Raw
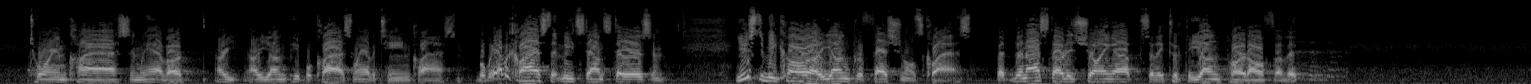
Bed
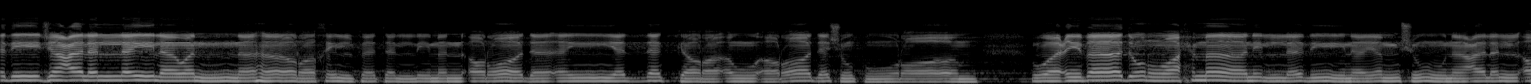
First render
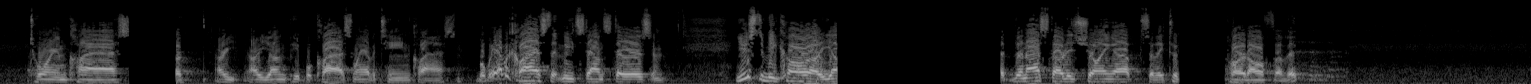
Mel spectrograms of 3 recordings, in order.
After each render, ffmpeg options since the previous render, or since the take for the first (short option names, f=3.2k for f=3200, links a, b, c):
-filter_complex "[0:a]asplit=7[a][b][c][d][e][f][g];[a]atrim=end=1.29,asetpts=PTS-STARTPTS,afade=t=out:st=1.286:d=0.004:c=hsin[h];[b]atrim=start=1.29:end=1.76,asetpts=PTS-STARTPTS,volume=0[i];[c]atrim=start=1.76:end=8.37,asetpts=PTS-STARTPTS,afade=t=in:d=0.004:c=hsin,afade=t=out:st=6.606:d=0.004:c=hsin[j];[d]atrim=start=8.37:end=10.01,asetpts=PTS-STARTPTS,volume=0[k];[e]atrim=start=10.01:end=11.79,asetpts=PTS-STARTPTS,afade=t=in:d=0.004:c=hsin,afade=t=out:st=1.776:d=0.004:c=hsin[l];[f]atrim=start=11.79:end=12.25,asetpts=PTS-STARTPTS,volume=0[m];[g]atrim=start=12.25,asetpts=PTS-STARTPTS,afade=t=in:d=0.004:c=hsin[n];[h][i][j][k][l][m][n]concat=n=7:v=0:a=1"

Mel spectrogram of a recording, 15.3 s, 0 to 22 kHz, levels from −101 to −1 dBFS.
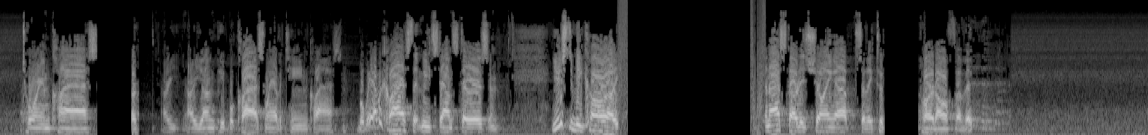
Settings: -filter_complex "[0:a]asplit=3[a][b][c];[a]afade=t=out:st=3.77:d=0.02[d];[b]lowpass=f=2.6k:p=1,afade=t=in:st=3.77:d=0.02,afade=t=out:st=5.43:d=0.02[e];[c]afade=t=in:st=5.43:d=0.02[f];[d][e][f]amix=inputs=3:normalize=0,asplit=3[g][h][i];[g]afade=t=out:st=8.23:d=0.02[j];[h]aeval=exprs='(mod(79.4*val(0)+1,2)-1)/79.4':c=same,afade=t=in:st=8.23:d=0.02,afade=t=out:st=10.2:d=0.02[k];[i]afade=t=in:st=10.2:d=0.02[l];[j][k][l]amix=inputs=3:normalize=0,asplit=2[m][n];[m]atrim=end=1.85,asetpts=PTS-STARTPTS,afade=t=out:st=1.846:d=0.004:c=hsin[o];[n]atrim=start=1.85,asetpts=PTS-STARTPTS,afade=t=in:d=0.99[p];[o][p]concat=n=2:v=0:a=1"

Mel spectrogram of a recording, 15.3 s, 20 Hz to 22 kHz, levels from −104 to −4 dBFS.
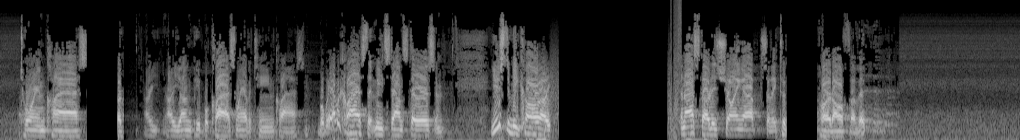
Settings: -filter_complex "[0:a]asettb=1/sr,asplit=3[a][b][c];[a]atrim=end=8.064[d];[b]atrim=start=8.06:end=10.05,asetpts=PTS-STARTPTS,afade=t=in:d=0.004:c=qsin,afade=t=out:st=1.986:d=0.004:c=qsin,lowpass=2.4k[e];[c]atrim=start=10.046[f];[d][e]acrossfade=d=0.004:c1=hsin:c2=qsin[g];[g][f]acrossfade=d=0.004:c1=qsin:c2=hsin,asettb=1/sr,asplit=3[h][i][j];[h]atrim=end=10.754[k];[i]atrim=start=10.75:end=11.63,asetpts=PTS-STARTPTS,afade=t=in:d=0.004:c=qsin,afade=t=out:st=0.876:d=0.004:c=qsin,highpass=f=170:w=0.5412,highpass=f=170:w=1.3066,equalizer=f=450:t=q:w=4:g=-7,equalizer=f=2.2k:t=q:w=4:g=5,equalizer=f=6.9k:t=q:w=4:g=4,lowpass=f=7.5k:w=0.5412,lowpass=f=7.5k:w=1.3066[l];[j]atrim=start=11.626[m];[k][l]acrossfade=d=0.004:c1=hsin:c2=qsin[n];[n][m]acrossfade=d=0.004:c1=qsin:c2=hsin"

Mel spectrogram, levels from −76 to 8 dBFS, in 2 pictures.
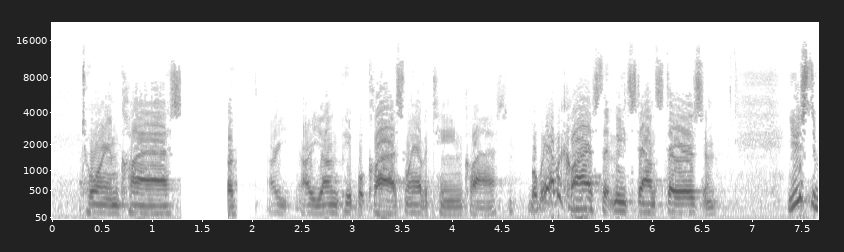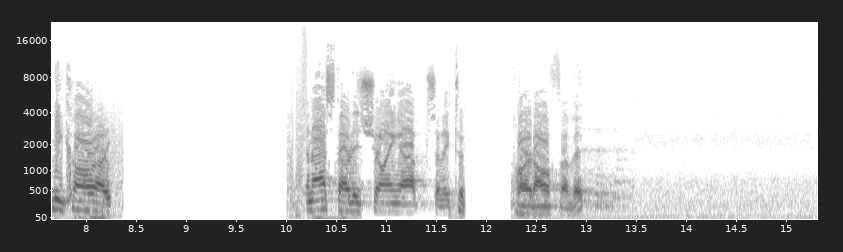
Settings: -filter_complex "[0:a]asettb=1/sr,asplit=3[a][b][c];[a]atrim=end=3.964[d];[b]atrim=start=3.96:end=5.82,asetpts=PTS-STARTPTS,afade=t=in:d=0.004:c=qsin,afade=t=out:st=1.856:d=0.004:c=qsin,equalizer=f=12k:t=o:w=1.2:g=-5.5[e];[c]atrim=start=5.816[f];[d][e]acrossfade=d=0.004:c1=hsin:c2=qsin[g];[g][f]acrossfade=d=0.004:c1=qsin:c2=hsin"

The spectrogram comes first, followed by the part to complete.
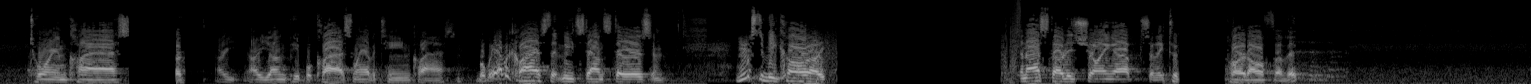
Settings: -filter_complex "[0:a]asplit=3[a][b][c];[a]afade=t=out:st=7.06:d=0.02[d];[b]highpass=f=120:w=0.5412,highpass=f=120:w=1.3066,equalizer=f=330:t=q:w=4:g=-10,equalizer=f=840:t=q:w=4:g=4,equalizer=f=1.5k:t=q:w=4:g=6,lowpass=f=2.5k:w=0.5412,lowpass=f=2.5k:w=1.3066,afade=t=in:st=7.06:d=0.02,afade=t=out:st=7.51:d=0.02[e];[c]afade=t=in:st=7.51:d=0.02[f];[d][e][f]amix=inputs=3:normalize=0"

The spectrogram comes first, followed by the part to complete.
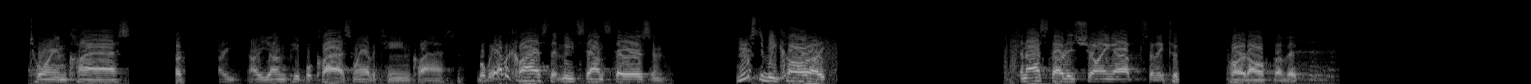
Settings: -af "lowpass=2.7k,agate=range=-31dB:threshold=-47dB:ratio=16:detection=peak"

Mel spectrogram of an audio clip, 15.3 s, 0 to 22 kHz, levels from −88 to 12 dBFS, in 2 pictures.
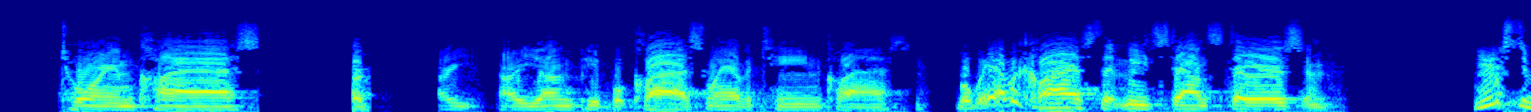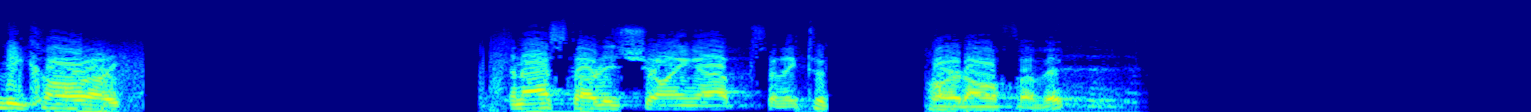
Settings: -af "agate=range=-33dB:threshold=-43dB:ratio=3:detection=peak,bandreject=f=610:w=20"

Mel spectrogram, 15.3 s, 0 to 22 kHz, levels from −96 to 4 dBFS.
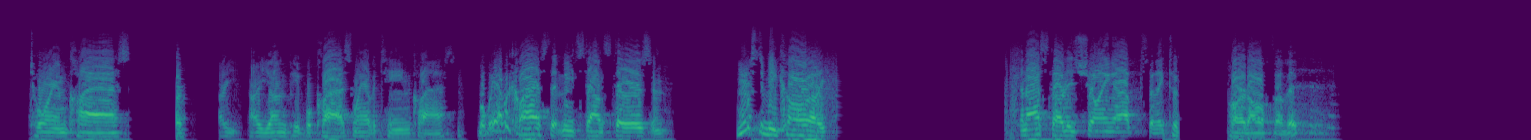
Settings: -af "flanger=delay=1.4:depth=8.2:regen=65:speed=0.17:shape=triangular,adynamicsmooth=sensitivity=5:basefreq=4.6k"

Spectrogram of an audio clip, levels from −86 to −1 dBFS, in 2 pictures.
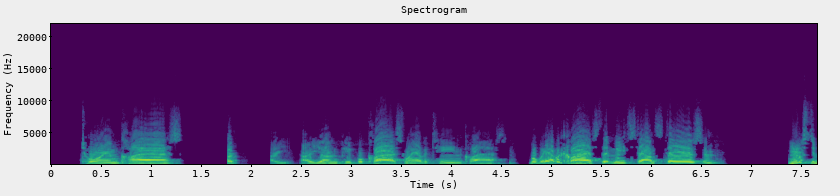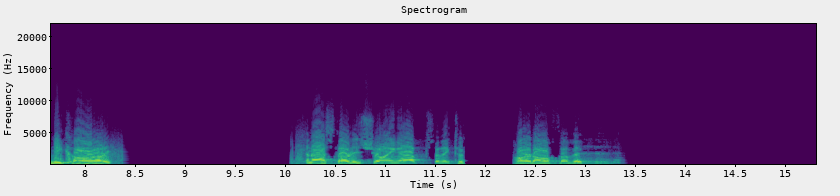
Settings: -af "volume=11.5dB"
